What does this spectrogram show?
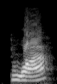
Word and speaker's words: toi: So anywhere you see o i it gives us wa wa sound just like in moi toi and so on and so forth.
